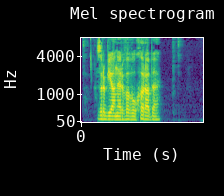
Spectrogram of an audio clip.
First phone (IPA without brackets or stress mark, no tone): z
